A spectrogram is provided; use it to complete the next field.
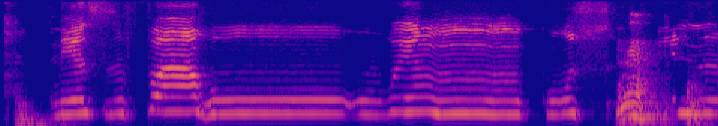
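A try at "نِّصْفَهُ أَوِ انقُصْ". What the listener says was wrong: Awing. Bukan win.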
